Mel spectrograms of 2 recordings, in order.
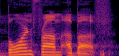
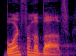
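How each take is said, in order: First: Slow deliberate reading. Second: Said in the usual way. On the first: Shown as a demonstration. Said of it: "It could also be translated as".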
